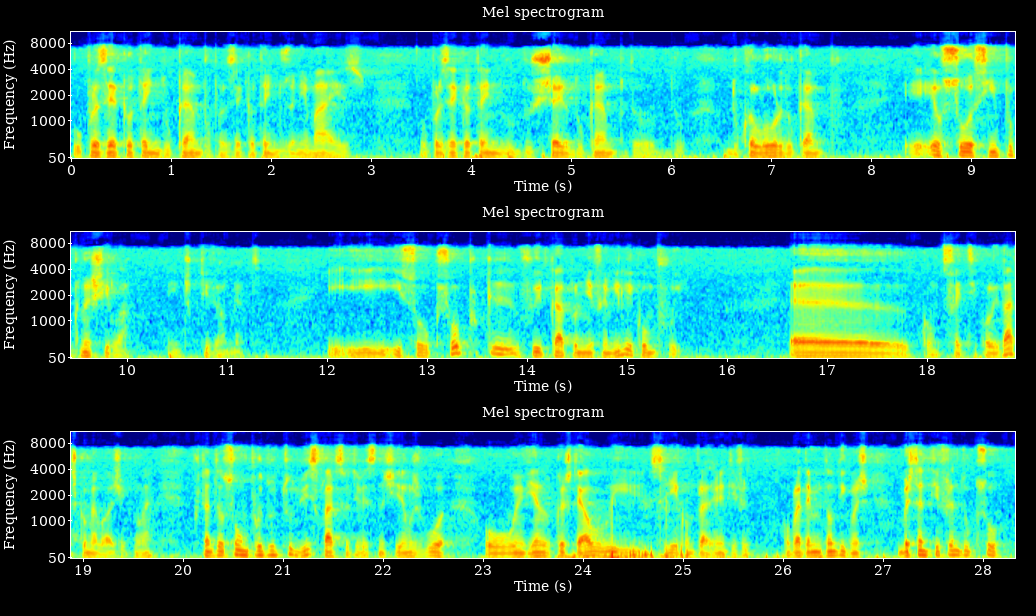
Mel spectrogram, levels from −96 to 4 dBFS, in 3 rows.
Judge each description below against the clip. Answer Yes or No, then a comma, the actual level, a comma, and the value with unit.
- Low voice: Yes, very low, 85 Hz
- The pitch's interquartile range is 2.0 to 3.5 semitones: Yes, average, 3.0 semitones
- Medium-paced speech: No, fast, 200 wpm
